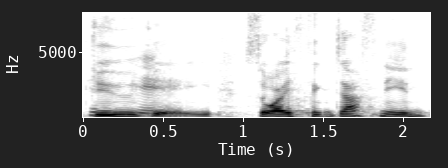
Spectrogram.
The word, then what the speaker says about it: Doogie: So rather than Douggee they pronounce it Doogie.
